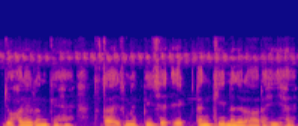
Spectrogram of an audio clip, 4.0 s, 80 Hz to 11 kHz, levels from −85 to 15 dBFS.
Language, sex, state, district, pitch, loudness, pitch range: Hindi, male, Uttar Pradesh, Lalitpur, 115 Hz, -15 LUFS, 110-125 Hz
